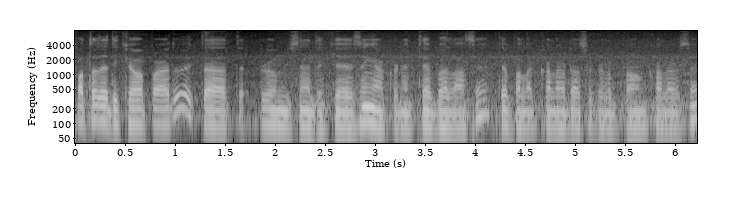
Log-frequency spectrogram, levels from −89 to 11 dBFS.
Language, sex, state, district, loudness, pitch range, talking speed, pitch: Nagamese, male, Nagaland, Dimapur, -19 LUFS, 85-100 Hz, 200 wpm, 90 Hz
